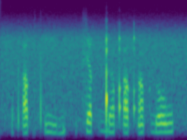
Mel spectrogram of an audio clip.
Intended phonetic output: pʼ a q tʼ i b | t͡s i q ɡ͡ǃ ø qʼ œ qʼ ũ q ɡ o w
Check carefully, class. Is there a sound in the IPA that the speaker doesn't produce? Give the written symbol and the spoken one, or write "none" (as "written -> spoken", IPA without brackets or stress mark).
none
